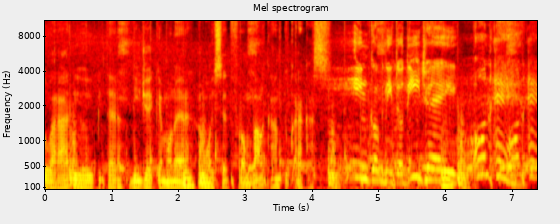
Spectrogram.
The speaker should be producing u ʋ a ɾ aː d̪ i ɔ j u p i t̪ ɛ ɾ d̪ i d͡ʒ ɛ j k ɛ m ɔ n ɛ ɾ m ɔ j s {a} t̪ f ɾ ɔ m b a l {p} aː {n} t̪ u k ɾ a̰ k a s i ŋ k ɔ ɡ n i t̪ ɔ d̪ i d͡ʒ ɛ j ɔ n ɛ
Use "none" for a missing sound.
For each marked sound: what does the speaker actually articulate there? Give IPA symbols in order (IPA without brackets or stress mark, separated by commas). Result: ɛ, k, n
